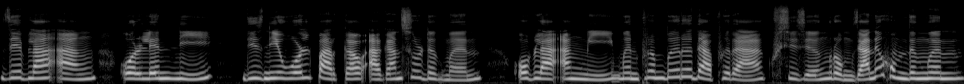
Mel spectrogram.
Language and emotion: Bodo, happy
